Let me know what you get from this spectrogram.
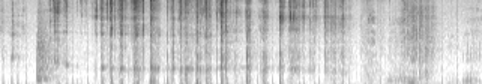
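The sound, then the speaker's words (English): Someone crunches on a knobbly clump of corn snack, a rapid run of sharp, dry, brittle cracks packed tightly together, fairly loud at first and then tapering into softer chewing. No one speaks. “There are going to be a lot of crunching sounds.”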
